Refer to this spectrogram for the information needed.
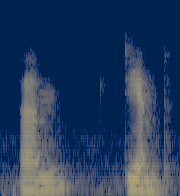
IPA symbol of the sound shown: d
